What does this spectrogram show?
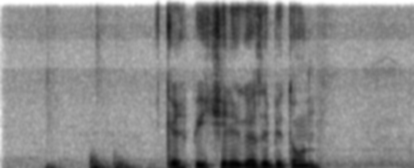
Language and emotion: Russian, neutral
